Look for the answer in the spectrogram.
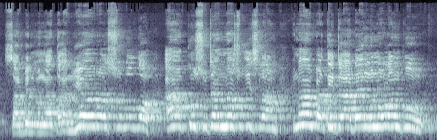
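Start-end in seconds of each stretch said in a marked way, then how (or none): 1.1-6.5 retold crying plea. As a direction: beg for help as the chained son, rising to a cry. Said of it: "nangis, jerit-jerit".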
